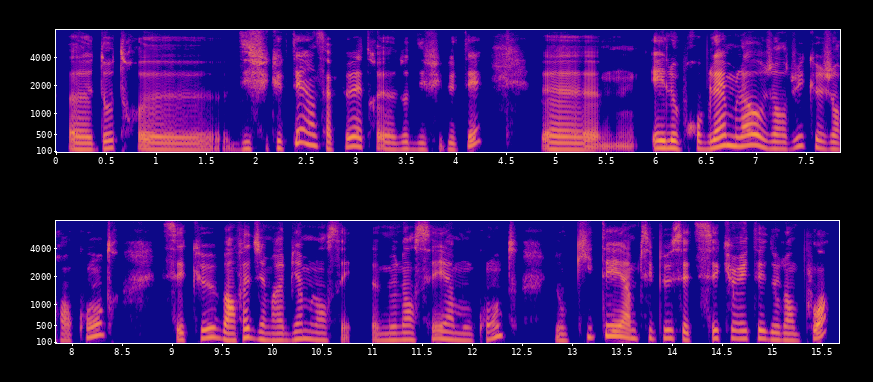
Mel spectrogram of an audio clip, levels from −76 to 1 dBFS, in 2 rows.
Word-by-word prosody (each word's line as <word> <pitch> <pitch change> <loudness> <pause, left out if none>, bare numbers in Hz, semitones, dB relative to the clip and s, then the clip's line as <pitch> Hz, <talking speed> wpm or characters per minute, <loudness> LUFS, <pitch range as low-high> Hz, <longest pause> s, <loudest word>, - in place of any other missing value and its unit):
heu, 150 -1 +2
d'autres, 170 - -1
heu, 75 -1 -1
difficultés, 170 - +1
hein, 265 -5 +2
ça - - -1
peut 220 - +2
être, 220 -2 +1
heu, 155 -1 -1
d'autres 155 0 -6
difficultés. 150 - -2 0.6
Hem, 225 +10 0 0.2
et 180 +1 +7
le 180 -1 +3
problème 195 +10 +4
là 235 +3 +5
aujourd'hui 185 -1 +1
que 190 -3 -1
je 160 0 +2
rencontre, 230 - -3 0.4
c'est - - -1
que, 210 +3 0
bah, 170 -7 +5
en - - +1
fait 210 +5 +1
j'aimerais 155 -3 0
bien 175 +4 -2
me 185 -1 -5
lancer, 160 -2 -4 0.2
heu, - - -5
me 155 +1 -4
lancer 165 +2 0
à 175 -1 -1
mon 155 -1 -8
compte. 200 - -4 0.3
Donc 150 - -7
quitter 125 - +3
un - - +3
petit 195 +1 -3
peu 200 +2 -1
cette 175 -4 +2
sécurité 195 0 0
de 170 -1 -2
l'emploi 155 -2 0
170 Hz, 170 wpm, -24 LUFS, 155-205 Hz, 0.6 s, et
